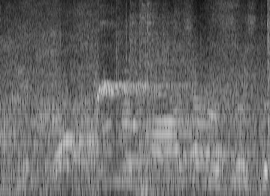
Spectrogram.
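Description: A referee's whistle blows.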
